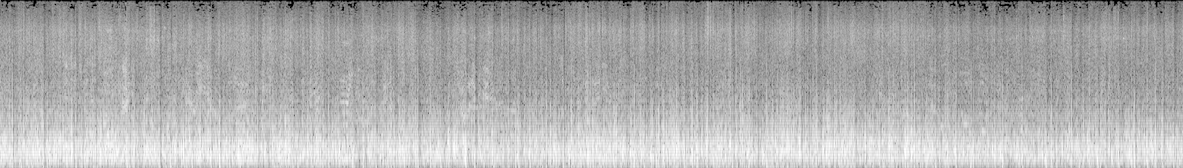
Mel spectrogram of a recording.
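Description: A train rumbles and rattles steadily along its tracks.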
